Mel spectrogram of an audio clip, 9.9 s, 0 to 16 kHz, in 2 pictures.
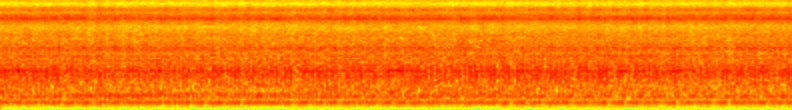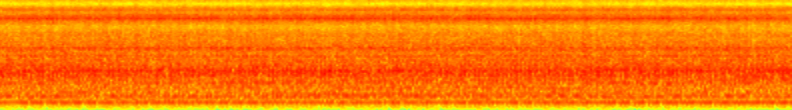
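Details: Suzuki SS20 Cervo, small petrol engine idling with a raspy, buzzy exhaust note from an exhaust leak.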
